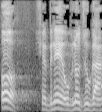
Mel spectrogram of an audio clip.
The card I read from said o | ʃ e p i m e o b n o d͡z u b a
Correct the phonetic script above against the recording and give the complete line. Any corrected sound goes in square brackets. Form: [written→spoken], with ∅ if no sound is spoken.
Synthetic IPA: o | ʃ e [p→b] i [m→n] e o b n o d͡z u [b→ɡ] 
